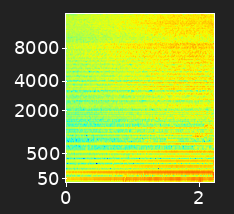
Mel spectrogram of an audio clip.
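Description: Steady electrical buzz from a microphone and PA system: a mains hum with many overtones, holding one unchanging pitch.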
